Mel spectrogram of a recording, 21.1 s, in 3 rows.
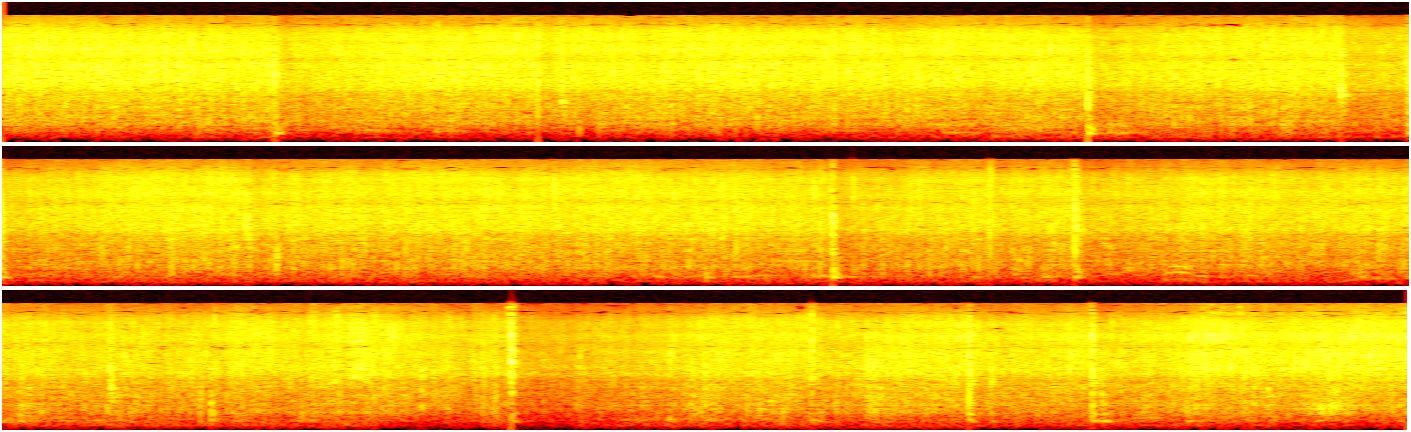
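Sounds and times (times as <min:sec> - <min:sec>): food sizzling on a griddle: 0:00.0 - 0:21.0.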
